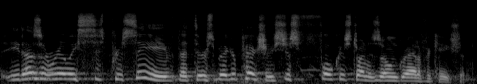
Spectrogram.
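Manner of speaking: ordinary delivery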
